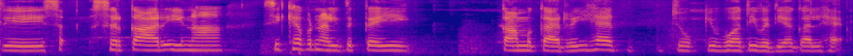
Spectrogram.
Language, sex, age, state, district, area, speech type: Punjabi, female, 18-30, Punjab, Patiala, urban, spontaneous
